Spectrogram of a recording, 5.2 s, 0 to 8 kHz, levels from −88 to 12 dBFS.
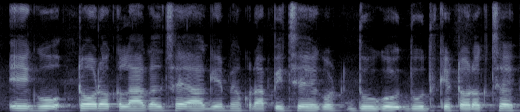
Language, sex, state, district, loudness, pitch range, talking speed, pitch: Maithili, male, Bihar, Samastipur, -17 LUFS, 135-140 Hz, 150 wpm, 140 Hz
